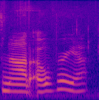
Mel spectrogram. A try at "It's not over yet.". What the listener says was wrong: So over yet is not one word.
